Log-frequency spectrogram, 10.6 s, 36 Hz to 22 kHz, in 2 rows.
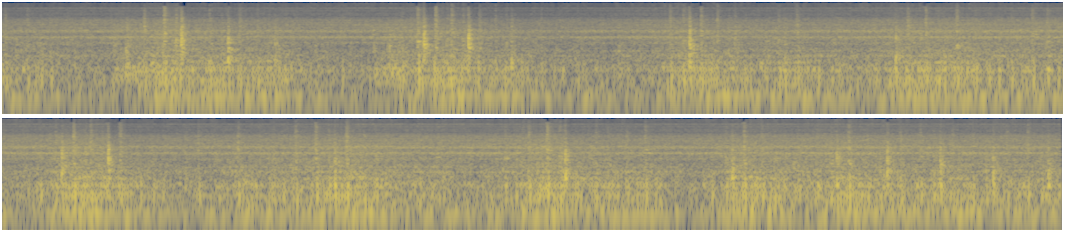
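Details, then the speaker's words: Cold V8 at about 71° before timing-light tune-up: uneven idle with irregular stumbles and hesitation; warm it idles fine at 570–590 rpm. "so you can kind of hear the aolan kind of rough it hesitates"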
